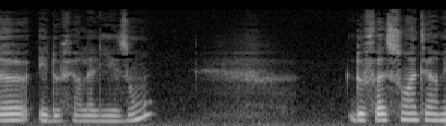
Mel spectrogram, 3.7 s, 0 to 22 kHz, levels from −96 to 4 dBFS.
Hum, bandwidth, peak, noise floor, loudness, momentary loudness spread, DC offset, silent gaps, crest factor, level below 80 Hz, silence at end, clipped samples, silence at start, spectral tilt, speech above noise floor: none; 16 kHz; -10 dBFS; -58 dBFS; -29 LUFS; 21 LU; under 0.1%; none; 20 dB; -60 dBFS; 0 s; under 0.1%; 0 s; -4.5 dB/octave; 30 dB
